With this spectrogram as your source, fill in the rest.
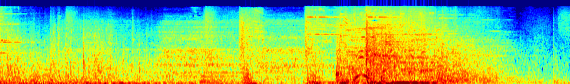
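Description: Game spells whoosh and crackle in sharp bursts.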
